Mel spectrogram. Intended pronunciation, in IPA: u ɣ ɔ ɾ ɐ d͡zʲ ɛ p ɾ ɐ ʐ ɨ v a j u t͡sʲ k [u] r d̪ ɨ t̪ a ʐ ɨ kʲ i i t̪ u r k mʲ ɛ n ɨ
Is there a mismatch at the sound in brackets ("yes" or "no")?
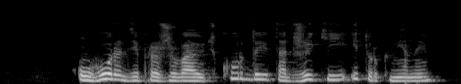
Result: no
